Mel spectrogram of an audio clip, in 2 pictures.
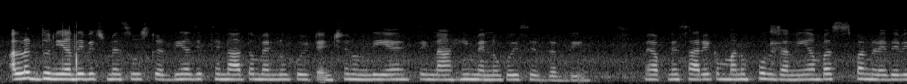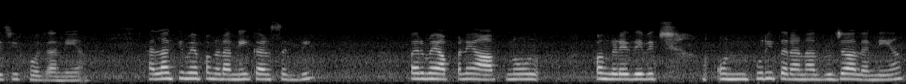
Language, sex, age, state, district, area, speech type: Punjabi, female, 18-30, Punjab, Mansa, urban, spontaneous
